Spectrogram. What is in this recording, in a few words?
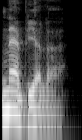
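"nebula", British English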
